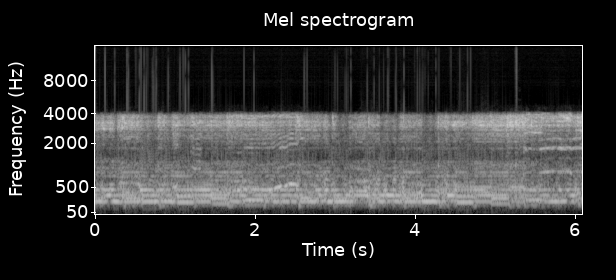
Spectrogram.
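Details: Circa 1974 GE all-in-one stereo (AM/FM radio, 8-track) with dead left channel, after replacing capacitors with original-type polarized electrolytics: radio music plays full and steady, no hum, crackle or dropouts; normal playback.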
